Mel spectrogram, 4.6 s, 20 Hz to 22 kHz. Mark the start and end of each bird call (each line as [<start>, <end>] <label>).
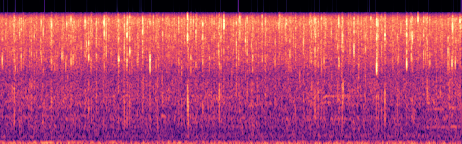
[0.50, 4.62] Canada Goose (Branta canadensis)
